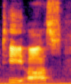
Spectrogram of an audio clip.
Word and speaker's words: Texas: in the state of T Haas as the Spanish people would say because X is pronounced huh not um but yeah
